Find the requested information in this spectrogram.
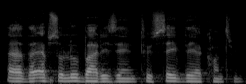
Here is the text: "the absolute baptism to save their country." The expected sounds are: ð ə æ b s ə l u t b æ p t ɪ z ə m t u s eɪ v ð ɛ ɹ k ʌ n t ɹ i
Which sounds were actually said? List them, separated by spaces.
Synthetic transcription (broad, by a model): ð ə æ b s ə l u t b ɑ t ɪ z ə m t u s eɪ v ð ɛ k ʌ n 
